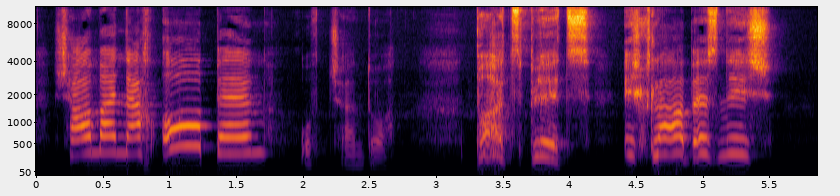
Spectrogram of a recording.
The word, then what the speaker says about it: Sandor: Ich heiße Chandor. Chandor wird übrigens mit S geschrieben und darf auch wie ein Sch ausgesprochen werden.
